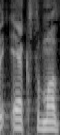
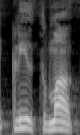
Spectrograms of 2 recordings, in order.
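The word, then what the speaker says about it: Xmas: একে অনেকে আবার এক্সমাস বলে। এক্সমাস কিন্তু না। এটা হচ্ছে ক্রিসমাস।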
